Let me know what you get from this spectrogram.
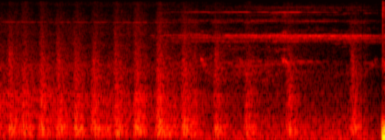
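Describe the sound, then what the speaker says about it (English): A game train rolls into a station with a steady clickety-clack of wheels over rail joints, moderately close and fading slightly before a sudden loud burst at the very end. "And here comes our train."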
